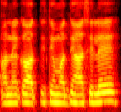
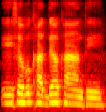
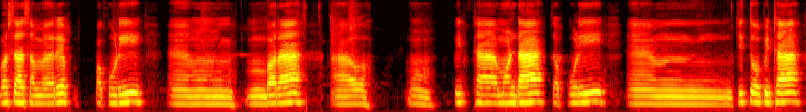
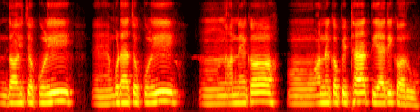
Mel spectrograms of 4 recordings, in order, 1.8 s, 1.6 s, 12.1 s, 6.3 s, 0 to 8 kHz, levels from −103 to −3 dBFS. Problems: background sounds at intervals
